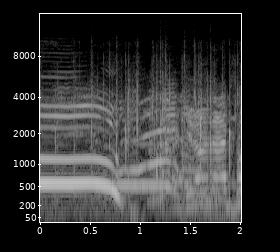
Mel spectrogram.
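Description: Voices of a small group: one high voice holds a long shout for about a second, then several people talk and laugh over each other.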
